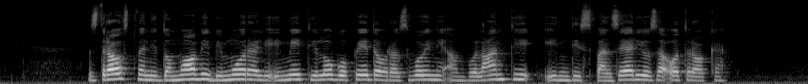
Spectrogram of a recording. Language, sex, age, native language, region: Slovenian, female, 30-49, Slovenian, Central Slovenia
